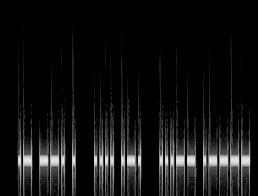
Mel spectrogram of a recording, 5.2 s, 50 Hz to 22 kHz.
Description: Morse code, heard as a keyed tone, about 21 wpm, 700 Hz. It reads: AGE HR 31
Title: Practice QSO - Exchange 3 - More Info - 22wpm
